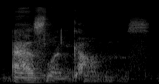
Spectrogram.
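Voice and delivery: slow whispered reveal, barely voiced; hushed whisper. A narrator's reading. Teacher whispering to the class as Aslan arrives. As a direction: breathe the name like a secret. Dramatic moment in the story.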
